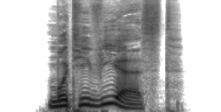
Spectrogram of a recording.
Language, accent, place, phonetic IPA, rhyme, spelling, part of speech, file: German, Germany, Berlin, [motiˈviːɐ̯st], -iːɐ̯st, motivierst, verb, De-motivierst.ogg
- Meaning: second-person singular present of motivieren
